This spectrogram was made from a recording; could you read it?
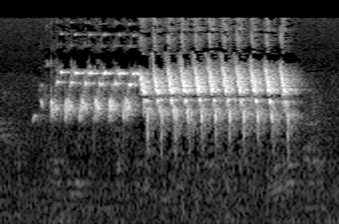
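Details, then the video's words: Goldfinch × canary mule singing opening phrases as a lesson: quick, even, bright, high chirps, then a faster rolling run of sweet, buzzy notes about four per second. "Saka Melezi Ön Çıkışlar"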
